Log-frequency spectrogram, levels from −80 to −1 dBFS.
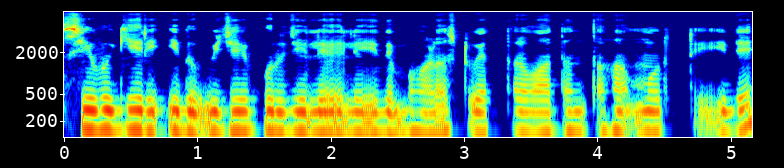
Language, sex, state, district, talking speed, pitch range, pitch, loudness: Kannada, male, Karnataka, Bijapur, 105 wpm, 135-145 Hz, 140 Hz, -22 LUFS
